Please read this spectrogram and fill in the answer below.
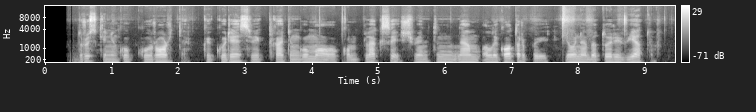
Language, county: Lithuanian, Kaunas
